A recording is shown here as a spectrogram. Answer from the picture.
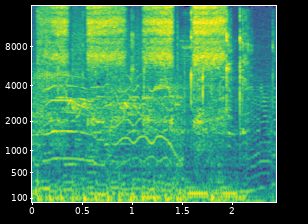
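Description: Background guitar music over the steady hiss of an aerosol spray can laying down Rust-Oleum bright metallic silver paint.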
